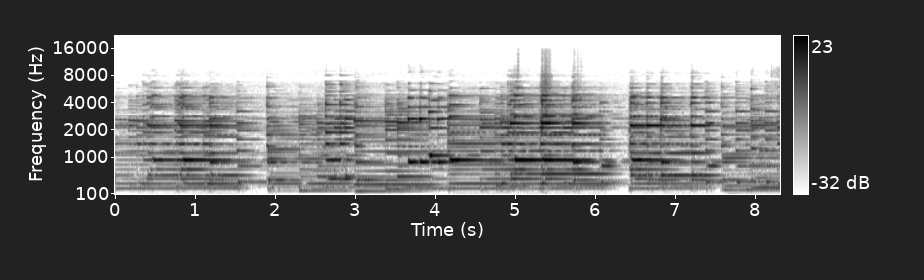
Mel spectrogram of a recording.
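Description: Instrumental piano music: a melody over held notes, with a short break about six seconds in.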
